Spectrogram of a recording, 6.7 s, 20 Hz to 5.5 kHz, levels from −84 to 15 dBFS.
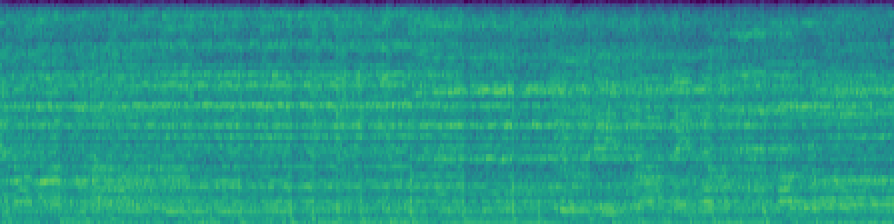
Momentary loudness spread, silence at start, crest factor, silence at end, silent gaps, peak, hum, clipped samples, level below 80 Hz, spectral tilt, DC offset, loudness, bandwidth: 1 LU; 0 s; 12 dB; 0 s; none; 0 dBFS; none; under 0.1%; -38 dBFS; -4 dB/octave; under 0.1%; -11 LUFS; 5.4 kHz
